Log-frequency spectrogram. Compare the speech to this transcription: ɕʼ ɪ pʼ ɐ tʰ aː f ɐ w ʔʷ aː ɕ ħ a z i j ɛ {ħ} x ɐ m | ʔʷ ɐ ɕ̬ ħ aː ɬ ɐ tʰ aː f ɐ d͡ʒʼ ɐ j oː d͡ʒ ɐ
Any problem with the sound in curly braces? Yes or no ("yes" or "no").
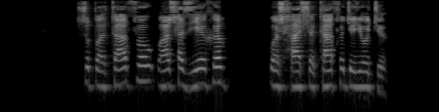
yes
